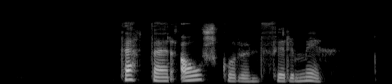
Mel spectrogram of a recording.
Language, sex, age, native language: Icelandic, female, 50-59, Icelandic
